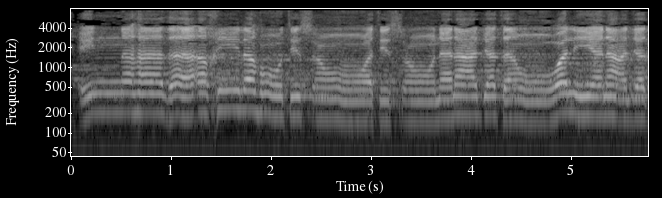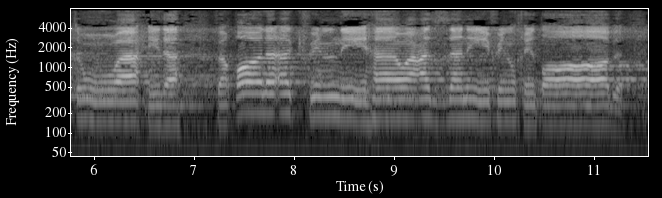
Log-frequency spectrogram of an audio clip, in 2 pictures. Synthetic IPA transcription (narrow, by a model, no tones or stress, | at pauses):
ʔɪnːaɦaːðaːʔaxiːlaɦʊt̪ɪsʕʊnwat̪ɪsʕuːnanaʕd͡ʒawalɪjanaʕd͡ʒawaːħɪd̪a | fɑqɑːlaʔakfɪlniːɦaːwaʕazːaniːfilxɪt̪ˤɑːb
